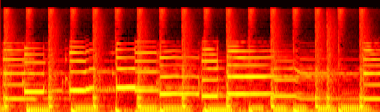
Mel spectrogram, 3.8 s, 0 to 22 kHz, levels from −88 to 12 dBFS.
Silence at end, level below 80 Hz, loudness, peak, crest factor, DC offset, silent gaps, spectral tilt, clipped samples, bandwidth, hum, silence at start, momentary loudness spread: 0 s; -24 dBFS; -14 LUFS; 0 dBFS; 14 dB; under 0.1%; none; -5 dB/octave; under 0.1%; 16 kHz; none; 0 s; 6 LU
